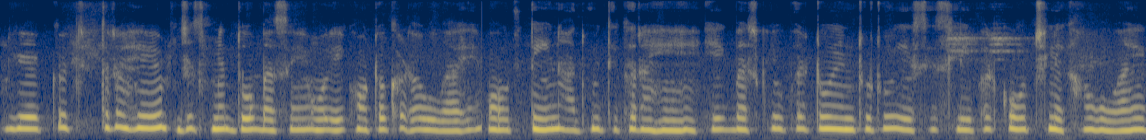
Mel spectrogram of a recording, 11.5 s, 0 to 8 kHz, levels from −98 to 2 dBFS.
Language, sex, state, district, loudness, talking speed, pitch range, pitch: Hindi, female, Maharashtra, Solapur, -24 LUFS, 165 wpm, 225-250 Hz, 235 Hz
